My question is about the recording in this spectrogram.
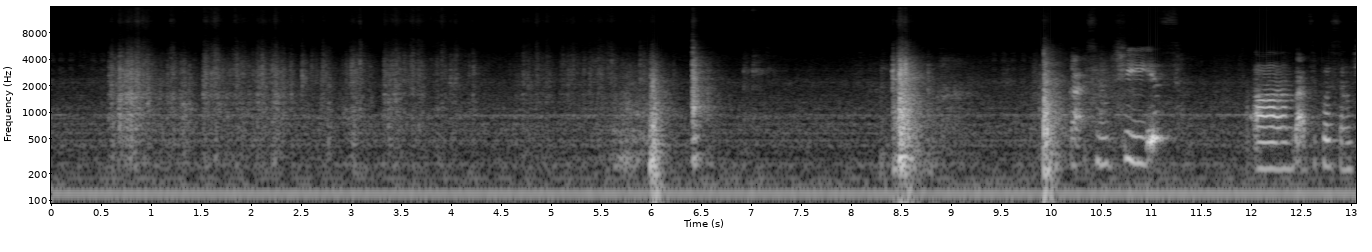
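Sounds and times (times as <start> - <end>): refrigerator low hum: 0.0 - 13.0
knocks in refrigerator: 5.9 - 6.7, 8.4 - 8.9, 9.9 - 10.2.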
